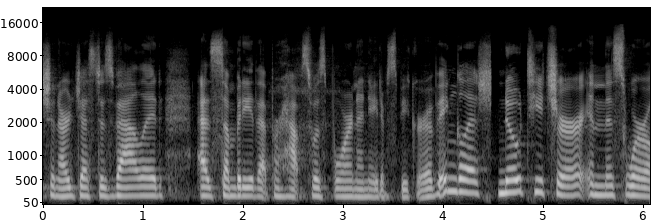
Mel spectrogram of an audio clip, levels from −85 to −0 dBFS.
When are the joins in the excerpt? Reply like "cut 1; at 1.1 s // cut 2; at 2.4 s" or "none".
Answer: cut 1; at 4.4 s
